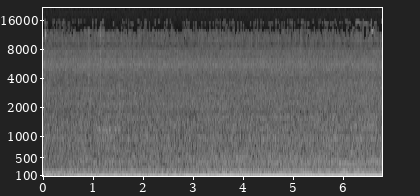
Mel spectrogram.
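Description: An empty truck rolls along the road, its steady low engine rumble and road drone holding constant and close throughout, with no other sounds on top.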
